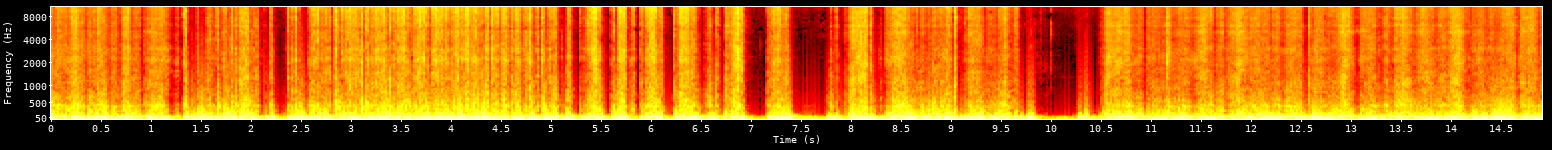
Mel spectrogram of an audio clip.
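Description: Fingertips and nails scratch fast and aggressively over the top and along the sides of a black metal mesh microphone grille. The result is a loud, dense, bass-heavy rumble of scraping and rustling. It runs almost continuously, with a few brief dropouts where contact breaks.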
